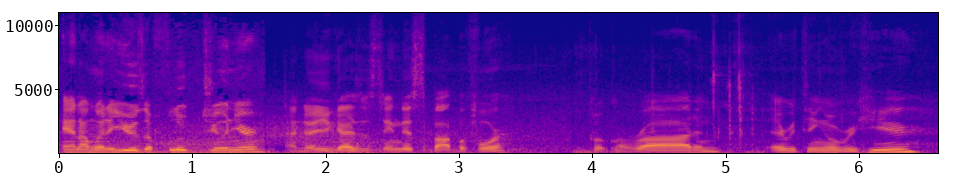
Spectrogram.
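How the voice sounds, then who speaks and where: Man in his thirties, casual excited fishing vlogger, mid-range voice, outdoor camera mic, clear wind and traffic noise. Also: mid-range voice, brisk. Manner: excited, chatty, hushed when stalking fish. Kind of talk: casual vlog narration and coaching. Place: outdoors by a canal, sometimes in a car. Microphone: action camera.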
